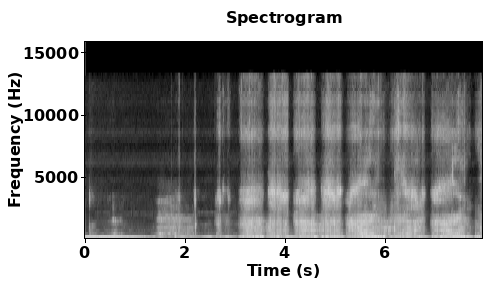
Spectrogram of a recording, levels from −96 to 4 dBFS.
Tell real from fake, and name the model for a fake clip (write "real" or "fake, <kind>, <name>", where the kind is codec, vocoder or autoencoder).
fake, codec, SNAC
